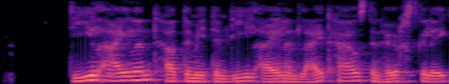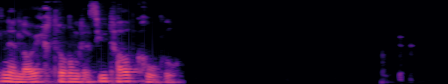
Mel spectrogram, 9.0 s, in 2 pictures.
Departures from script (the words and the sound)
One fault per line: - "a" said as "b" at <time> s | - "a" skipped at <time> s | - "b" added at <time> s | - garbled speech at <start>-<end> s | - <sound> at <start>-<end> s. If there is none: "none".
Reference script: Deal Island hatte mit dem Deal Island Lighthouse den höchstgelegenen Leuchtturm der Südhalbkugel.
none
